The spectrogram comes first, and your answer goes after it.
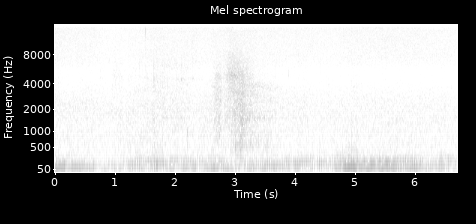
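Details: Kitten with eyes not yet open nursing from its mother Kartopu, a cat that gave birth inside a building; steady low rumbling purr in pulsing waves throughout, with faint soft rustling.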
